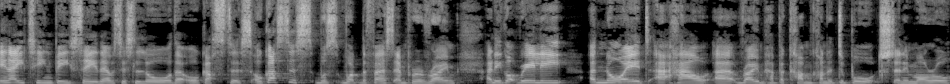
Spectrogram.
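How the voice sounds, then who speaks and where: She has an ordinary speaking voice at a medium pitch for a woman. Her pace is fairly quick and her intonation fairly even. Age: 40s. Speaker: classicist podcast host. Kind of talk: casual interview chat. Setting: video call.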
